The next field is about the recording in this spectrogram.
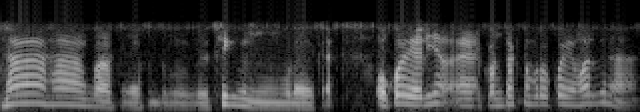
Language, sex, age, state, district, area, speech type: Santali, male, 45-60, Odisha, Mayurbhanj, rural, conversation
